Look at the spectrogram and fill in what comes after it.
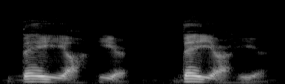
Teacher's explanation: between they and are there's this sound intruded y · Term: intrusion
